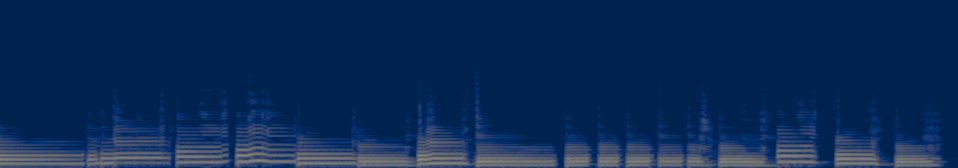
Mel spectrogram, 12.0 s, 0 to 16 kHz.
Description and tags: Dark loops 008 melody bass dry 80 bpm
80bpm, bass, bpm, dark, loops, piano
